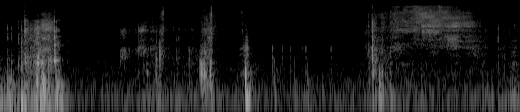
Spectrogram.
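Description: Glossy pages of an open hardcover atlas-style book are rubbed and squeezed with a flat hand and nails, giving soft crinkly crunches and brief brushing scrapes. A page is then turned with a broad, bright papery swish.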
